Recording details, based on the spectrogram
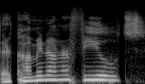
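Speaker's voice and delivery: loud, high announcing voice. Quoting a Trump talk he was listening to: imitating Trump. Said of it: "he's like".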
